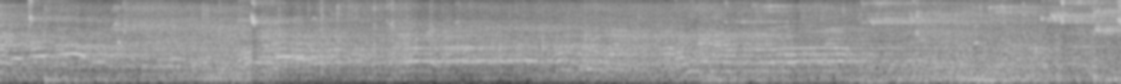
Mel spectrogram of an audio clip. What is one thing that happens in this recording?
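Young players shout across a large echoing gym.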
